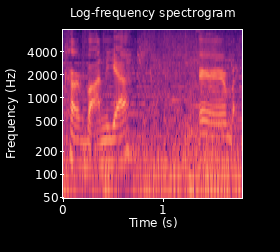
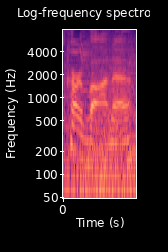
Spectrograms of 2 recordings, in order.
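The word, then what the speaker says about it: Carvanha: It's pronounced Carvania. No, it's Carvana.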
